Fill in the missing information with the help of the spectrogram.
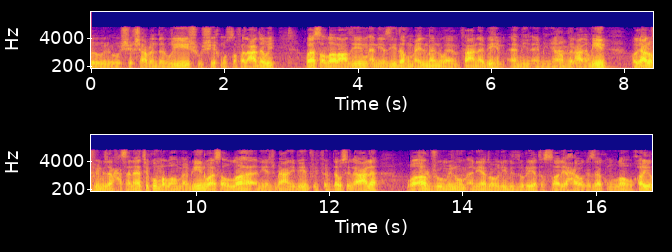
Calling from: Sudan; من السودان.

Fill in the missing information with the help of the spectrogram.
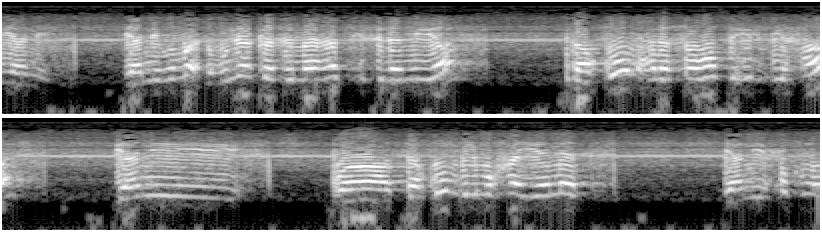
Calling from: Algeria; يعني أنا نضرب الهاتف من الجزائر

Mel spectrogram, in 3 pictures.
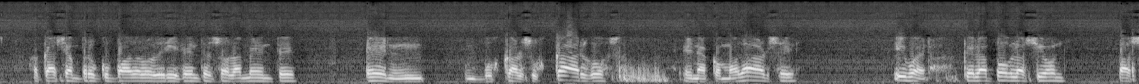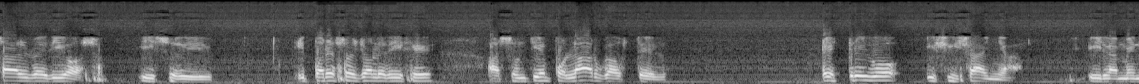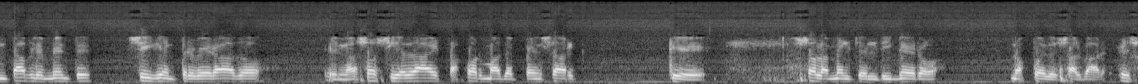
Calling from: Rafael Castillo, Buenos Aires Province, Argentina; de Rafael Castillo.

